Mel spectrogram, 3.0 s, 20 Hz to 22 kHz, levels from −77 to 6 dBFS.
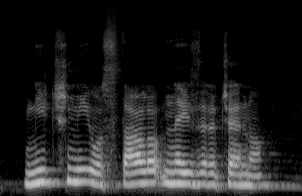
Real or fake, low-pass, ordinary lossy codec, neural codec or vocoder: fake; 19.8 kHz; none; codec, 44.1 kHz, 7.8 kbps, Pupu-Codec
